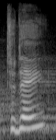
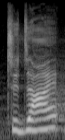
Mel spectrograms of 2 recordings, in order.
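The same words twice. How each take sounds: First: Today, said again higher with a rising lift; emphatic repeat. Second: Said in the usual way. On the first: Acted. Speaker addressing graduates, repeating today, with rising emphasis. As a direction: lift the second today, to stress the refrain.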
